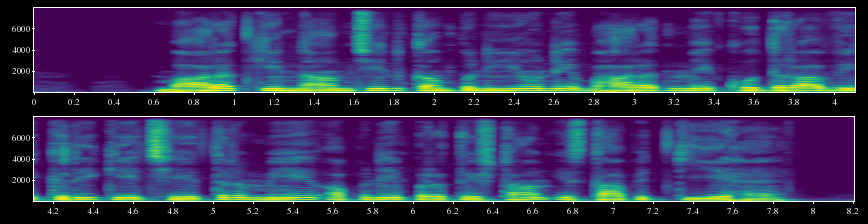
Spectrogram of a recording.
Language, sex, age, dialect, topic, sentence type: Hindi, male, 18-24, Garhwali, agriculture, statement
